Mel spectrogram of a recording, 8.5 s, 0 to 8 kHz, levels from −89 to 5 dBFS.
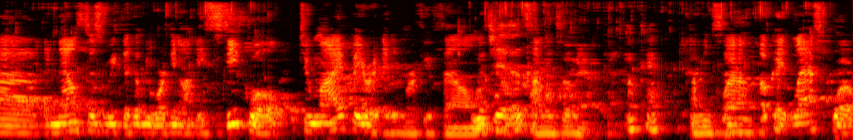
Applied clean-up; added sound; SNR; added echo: classical method WPE with log-MMSE.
